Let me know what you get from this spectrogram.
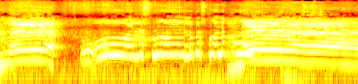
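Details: Mother goat named Susy, also called Mimi, struggling through a difficult birth while people indoors urge her to push the kid out; long, steady, strongly harmonic bleats open and close the passage, with human speech between them.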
